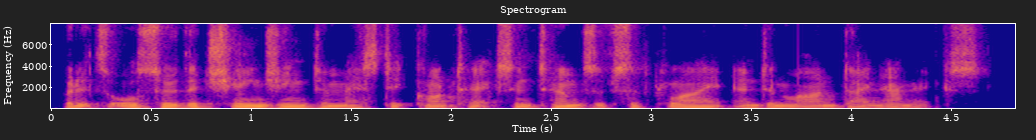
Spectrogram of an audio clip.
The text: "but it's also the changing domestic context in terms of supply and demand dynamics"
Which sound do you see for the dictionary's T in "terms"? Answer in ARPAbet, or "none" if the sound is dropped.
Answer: T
